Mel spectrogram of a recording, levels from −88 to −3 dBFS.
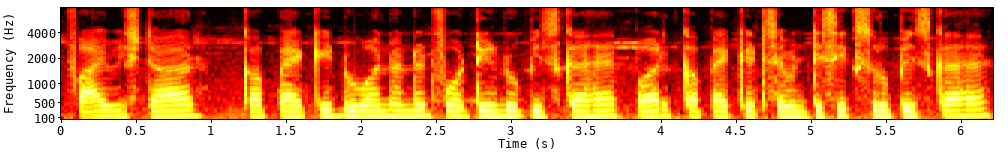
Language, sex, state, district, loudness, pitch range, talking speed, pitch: Hindi, male, Jharkhand, Ranchi, -14 LUFS, 140-150 Hz, 175 wpm, 145 Hz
